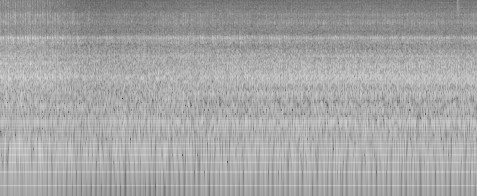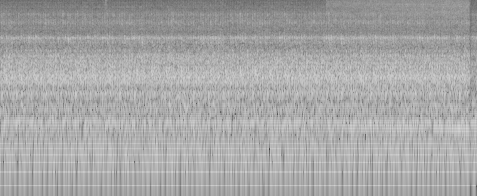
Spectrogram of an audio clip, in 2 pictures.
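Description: An A/C recovery machine hums as it runs.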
